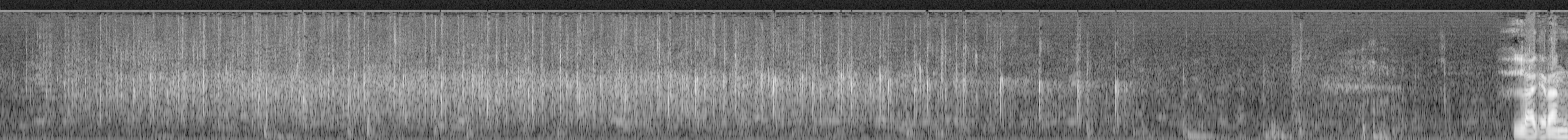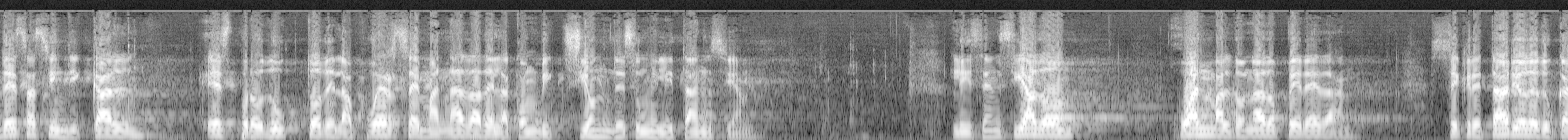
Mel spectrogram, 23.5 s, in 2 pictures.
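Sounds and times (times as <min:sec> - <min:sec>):
audience applause: 0:00.0 - 0:08.9
murmur of voices: 0:00.0 - 0:11.3
speech: 0:11.4 - 0:17.5, 0:18.9 - 0:19.9, 0:20.6 - 0:23.5.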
